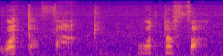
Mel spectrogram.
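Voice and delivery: high, soft, whispery bafflement; hushed disbelief. Retold or imitated. Baffled at friend dozing on his back, hushed high disbelief. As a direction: squeak it out under your breath, incredulous. Disbelief that she is falling asleep.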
